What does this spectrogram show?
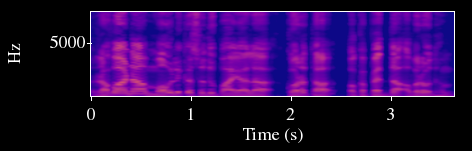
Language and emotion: Telugu, neutral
